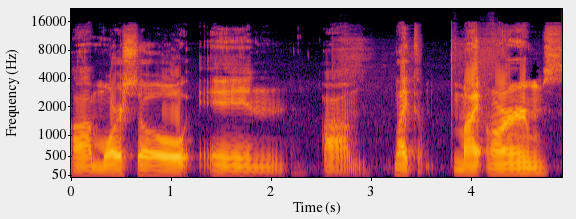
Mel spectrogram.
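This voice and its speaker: The speaker goes at a very slow pace with fairly even intonation, in a very clean recording with a silent background. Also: man, fairly low pitch for a man. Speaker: video blogger. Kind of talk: casual vlog. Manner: halting with many fillers.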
